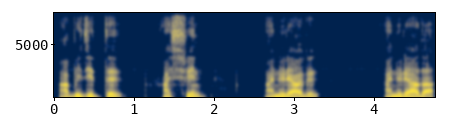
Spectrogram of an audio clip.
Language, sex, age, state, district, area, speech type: Malayalam, male, 45-60, Kerala, Wayanad, rural, spontaneous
